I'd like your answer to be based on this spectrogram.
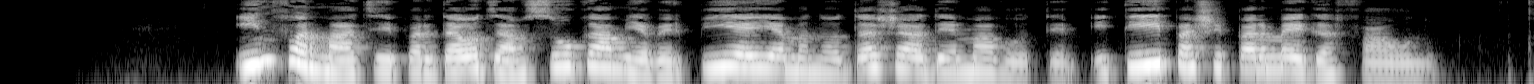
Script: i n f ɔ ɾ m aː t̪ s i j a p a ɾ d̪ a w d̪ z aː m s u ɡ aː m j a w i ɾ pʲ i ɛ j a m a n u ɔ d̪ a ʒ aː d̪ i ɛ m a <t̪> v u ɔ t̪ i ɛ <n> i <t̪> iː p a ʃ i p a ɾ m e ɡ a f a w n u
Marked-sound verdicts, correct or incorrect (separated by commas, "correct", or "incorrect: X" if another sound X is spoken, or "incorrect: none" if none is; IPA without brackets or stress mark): incorrect: none, incorrect: m, correct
